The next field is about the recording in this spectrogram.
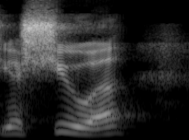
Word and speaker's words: Yeshua: Joshua himself, that actually the word Joshua is pronounced Yeshua in Hebrew.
